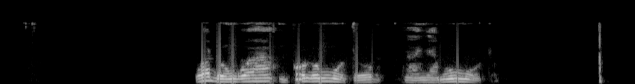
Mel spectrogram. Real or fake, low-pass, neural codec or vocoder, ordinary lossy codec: real; 7.2 kHz; none; AAC, 32 kbps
